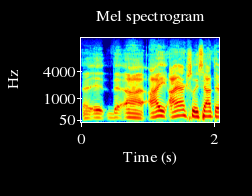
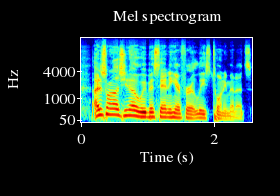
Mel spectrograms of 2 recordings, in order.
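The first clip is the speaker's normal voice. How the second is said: ordinary delivery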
